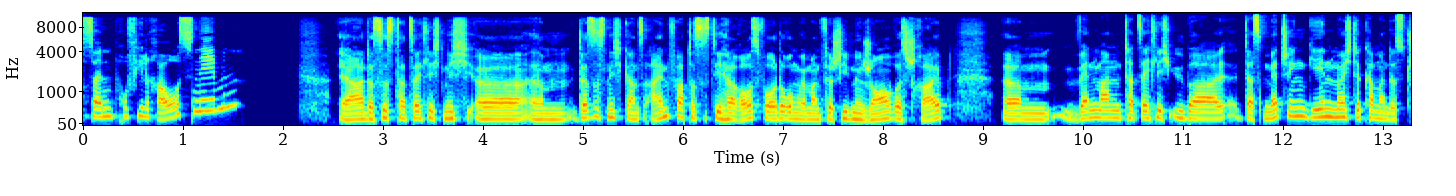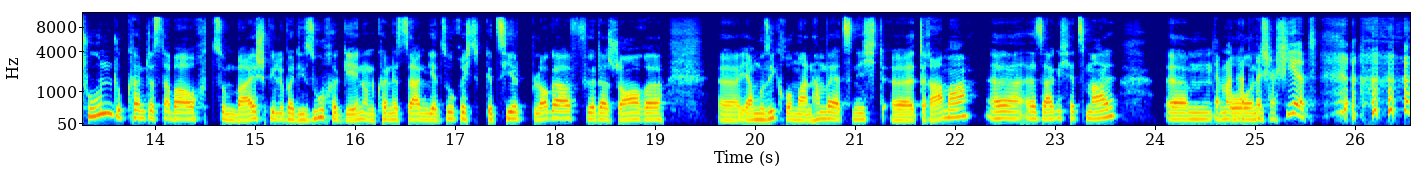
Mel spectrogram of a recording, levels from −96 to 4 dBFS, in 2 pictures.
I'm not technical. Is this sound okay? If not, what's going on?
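No. From 9.7 to 13.82 s there is a wrong sample rate fault: the audio plays back faster than it was recorded, with no correction, so speech runs 1.09 times too fast and 1.47 semitones higher, sounding rushed and slightly squeaky, until just before "aber auch zum".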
